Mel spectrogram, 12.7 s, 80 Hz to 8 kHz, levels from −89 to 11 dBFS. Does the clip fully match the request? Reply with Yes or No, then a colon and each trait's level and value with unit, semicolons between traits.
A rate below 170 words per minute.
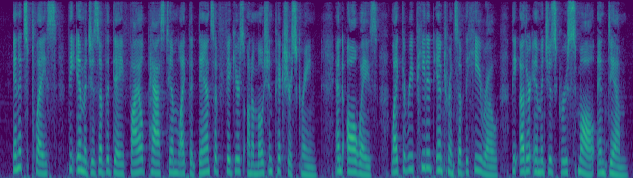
No: average, 175 wpm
